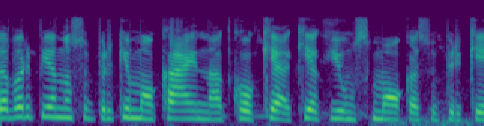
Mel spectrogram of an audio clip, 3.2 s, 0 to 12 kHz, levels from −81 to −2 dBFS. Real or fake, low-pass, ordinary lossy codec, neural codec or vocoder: real; 7.2 kHz; Opus, 64 kbps; none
